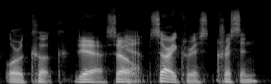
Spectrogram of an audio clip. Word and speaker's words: Koch: No, there was a guy at my high school and he spelled his last name Koch, but it was actually pronounced Cook. So I'm not saying... I think it actually is Coke or Cook.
